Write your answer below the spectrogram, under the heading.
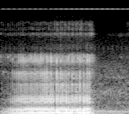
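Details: Big dog sleeping soundly; one long, buzzy, rattling snore swells for over a second and then cuts off into quiet breathing.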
